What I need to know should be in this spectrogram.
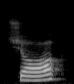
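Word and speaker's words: chalk: यानी एल के बाद में जब के आ रहा है तो एल यहां पर साइलेंट रहता है।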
